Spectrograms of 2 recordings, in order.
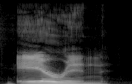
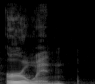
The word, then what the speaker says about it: Erin: It's Aaron, E-R-I-N, not Irwin, E-R-I-N.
